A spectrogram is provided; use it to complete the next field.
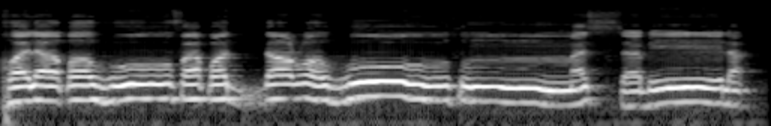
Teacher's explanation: এই যে ফাকদ্দারাহু, হুতে আমরা 1 আলিফ টান দেব।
